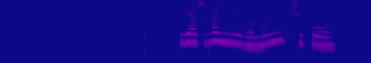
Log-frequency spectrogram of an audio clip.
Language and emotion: Russian, neutral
